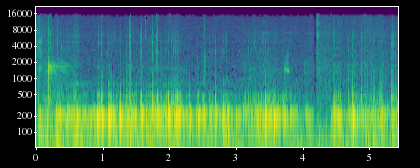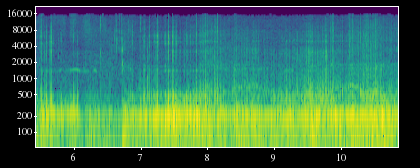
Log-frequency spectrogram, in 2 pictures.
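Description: A silver Blue Yeti microphone's hollow metal mesh grille is scratched with medium-length nails while the hand wears rings. The close-up sound is a dense, rumbling, scratchy rasp centered low around 200 Hz, with bright clicks scattered throughout. It eases briefly near the middle before the scratching builds back to a steady, fuller texture.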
